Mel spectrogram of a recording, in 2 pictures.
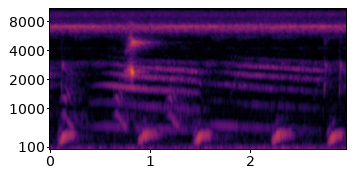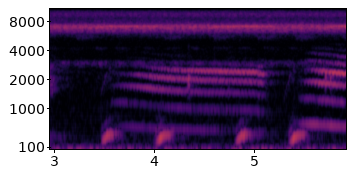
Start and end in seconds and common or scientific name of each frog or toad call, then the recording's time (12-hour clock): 0.0	1.4	Physalaemus cuvieri
0.0	5.9	pepper frog
0.0	5.9	menwig frog
0.7	1.3	lesser tree frog
7:30pm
